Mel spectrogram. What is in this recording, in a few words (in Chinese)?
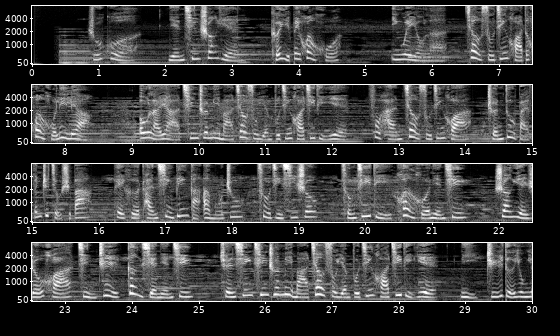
知性女声; 巴黎欧莱雅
